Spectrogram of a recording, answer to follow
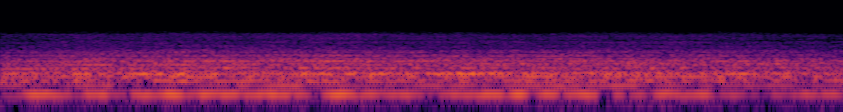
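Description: Bowed cello layered into a dense, sustained drone of many held tones.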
